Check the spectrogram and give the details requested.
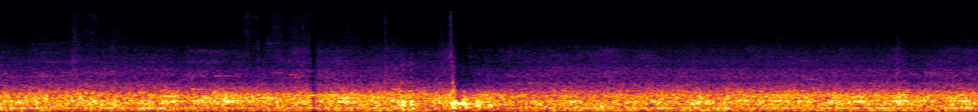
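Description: Passenger train running at speed, heard from inside the carriage: a steady rumble with a low hum. A single sharp knock comes about halfway through.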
